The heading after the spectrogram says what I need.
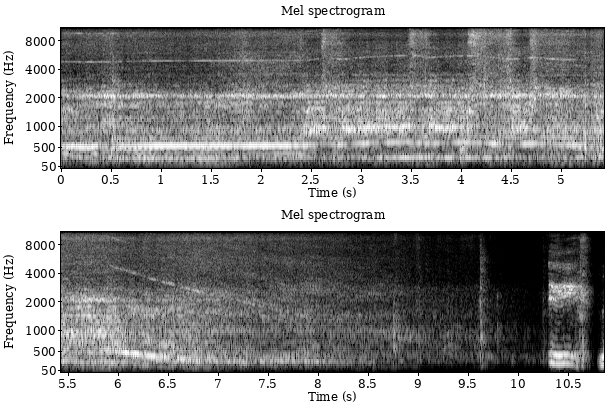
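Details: Hoover vacuum cleaner bought at a car boot sale, running: a steady high whirring motor with even pitch holds for several seconds, then winds down cleanly; healthy running vacuum motor.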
